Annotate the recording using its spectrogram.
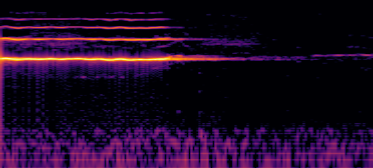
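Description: Alto saxophone holding a very high, thin altissimo note at the top of an upward slide, cutting off about a second in.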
